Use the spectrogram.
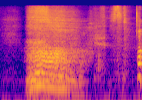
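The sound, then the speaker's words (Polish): A single loud vocal roar, a voice imitating a dragon's roar of disappointment, swells into a drawn-out groan, then trails off into breathy fading noise with a brief sharp sound at the end. “Usłyszałaś w głowie e, ryk zawodu, bo faktycznie wszyscy czujecie, że e, moc świtezia na jakiś czas odcięła e, smoka od możliwości skrzywdzenia”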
